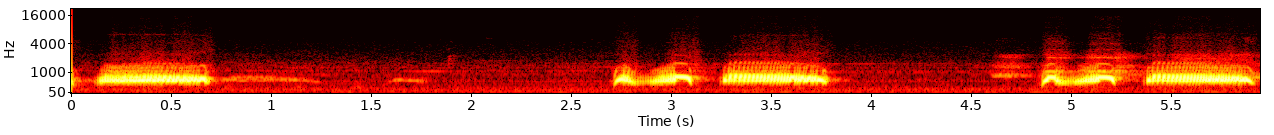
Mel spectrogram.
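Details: Spotted dove coo phrases meant to make untamed doves call back. A long steady hum is followed by a pause, then a wavering dip note and a level coo, repeated twice in clean quiet.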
